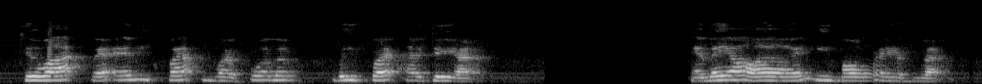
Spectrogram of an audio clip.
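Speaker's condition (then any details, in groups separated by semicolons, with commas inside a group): Speech impairment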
